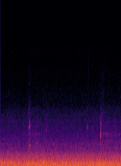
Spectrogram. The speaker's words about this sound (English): for some reason, there's a lot of traffic out today. Must have lifted the the lockdown early.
